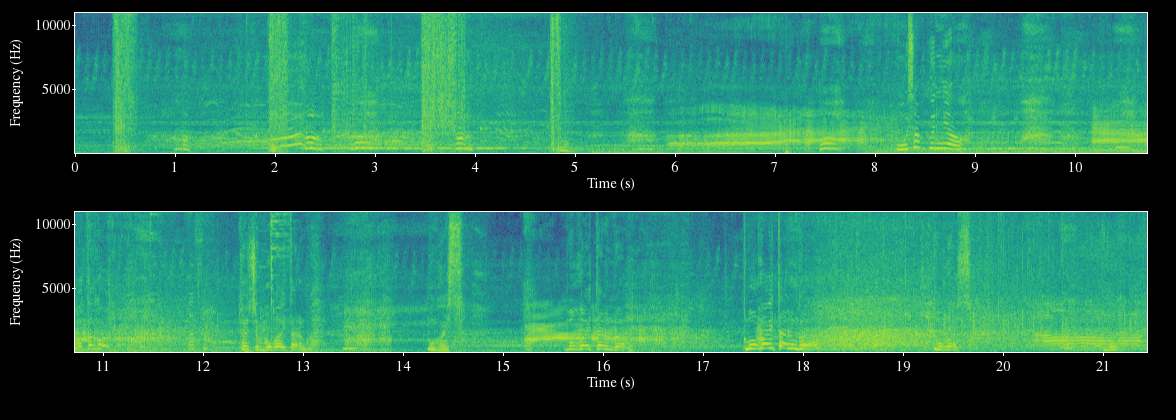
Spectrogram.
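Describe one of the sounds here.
A young man speaks loudly and with animation, heard through a microphone.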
